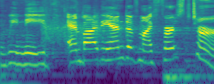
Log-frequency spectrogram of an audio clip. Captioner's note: cheers and applause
